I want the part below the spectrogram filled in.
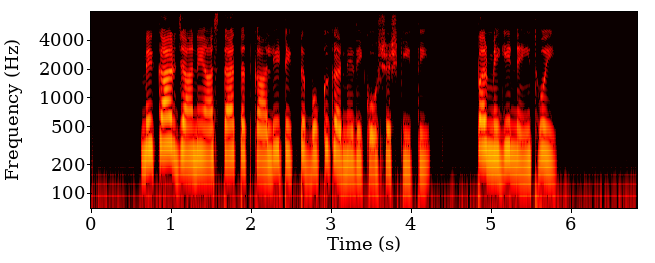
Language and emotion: Dogri, sad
